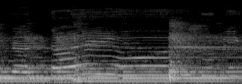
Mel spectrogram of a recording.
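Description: A young boy singing a gliding sung phrase into a handheld karaoke microphone over a guitar accompaniment; the voice comes in about half a second in and holds until near the end.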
